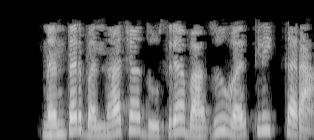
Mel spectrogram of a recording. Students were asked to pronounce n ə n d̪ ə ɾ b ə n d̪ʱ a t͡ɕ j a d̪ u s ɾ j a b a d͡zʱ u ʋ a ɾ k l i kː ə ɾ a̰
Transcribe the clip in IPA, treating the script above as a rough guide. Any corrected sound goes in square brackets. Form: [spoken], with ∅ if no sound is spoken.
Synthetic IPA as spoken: n ə n [t̪] ə ɾ b ə n d̪ʱ a t͡ɕ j a d̪ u s ɾ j a b a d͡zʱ u ʋ [ə] ɾ k l i kː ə ɾ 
